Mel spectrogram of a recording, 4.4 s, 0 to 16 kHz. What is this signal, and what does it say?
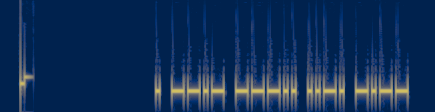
Morse code, heard as a keyed tone, about 30 wpm, 700 Hz. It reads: EQ8FY
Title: Code Groups - 5 Letter:Numbers - 30wpm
